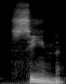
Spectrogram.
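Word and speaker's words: שׂ: If the dot is over here, it's going to be pronounced like a softer S. So we have sheen, seen, sheen, seen, sheen, seen.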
